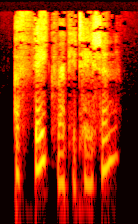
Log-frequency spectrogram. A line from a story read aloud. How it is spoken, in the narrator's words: Jenna muttered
